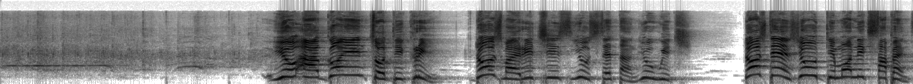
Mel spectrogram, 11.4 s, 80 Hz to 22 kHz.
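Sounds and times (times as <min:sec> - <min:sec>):
audience clapping: 0:00.0 - 0:03.5
speech: 0:03.3 - 0:08.7, 0:09.3 - 0:11.4.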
